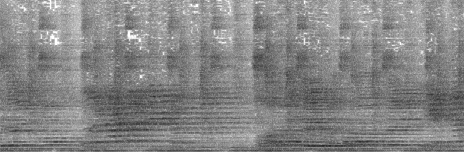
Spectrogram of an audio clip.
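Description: Church choir singing in long, held phrases, with a new phrase beginning about a second in and again near the four-second mark, over a steady low hum.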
